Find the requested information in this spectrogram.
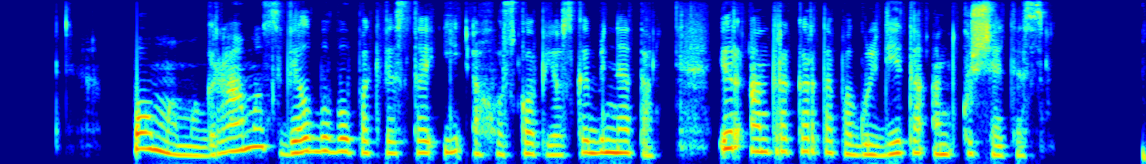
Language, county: Lithuanian, Vilnius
